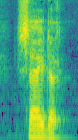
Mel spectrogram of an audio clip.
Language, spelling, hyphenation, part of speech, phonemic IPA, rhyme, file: Dutch, seider, sei‧der, noun, /ˈsɛi̯.dər/, -ɛi̯dər, Nl-seider.ogg
- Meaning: seder (Passover meal)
